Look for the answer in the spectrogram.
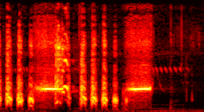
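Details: A milk-white, home-bred grey francolin (teetar) in Pakistan gives a quick run of four harsh, grating notes, then a drawn-out scratchy note. It repeats the pattern over a low hum.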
